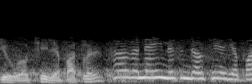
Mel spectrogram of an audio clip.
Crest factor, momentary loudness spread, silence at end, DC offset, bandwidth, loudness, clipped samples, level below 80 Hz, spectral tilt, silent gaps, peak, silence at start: 10 dB; 7 LU; 0 s; 0.2%; 3.4 kHz; -17 LUFS; under 0.1%; -56 dBFS; -11 dB/octave; none; -6 dBFS; 0 s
